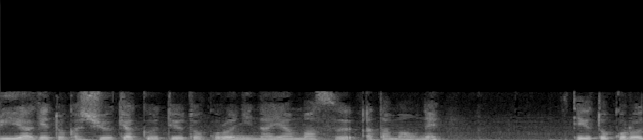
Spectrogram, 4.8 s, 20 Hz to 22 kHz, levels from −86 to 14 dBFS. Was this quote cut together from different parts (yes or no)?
no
